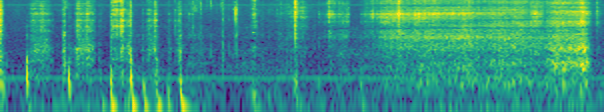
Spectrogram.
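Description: A small chisel makes quick scraping and cutting strokes at one end of a solid, pale basswood plank that is held down by a gloved hand. Sharp, dry clicks and short scrapes come in a rapid, uneven series, then settle into a steadier, brighter scraping hiss, with a faint low hum underneath throughout.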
